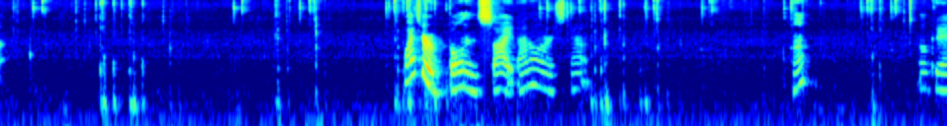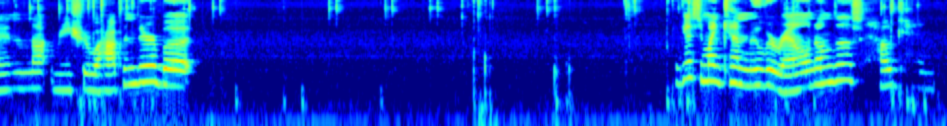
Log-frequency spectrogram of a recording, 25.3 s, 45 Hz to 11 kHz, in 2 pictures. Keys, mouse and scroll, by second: 1.4 ctrl+z, 1.8 ctrl+z, 2.3 g, 3.7 Tab, 4.0 right click, 4.3 g, 5.3 shift+f, 7.6 right click, 8.1 shift+f, 8.8 g, 10.1 Delete, 11.6 right click, 11.8 g, 13.2 right click, 13.4 right click, 13.9 shift+f, 14.5 ctrl+Tab, 15.5 right click, 17.1 shift+right click, 17.8 right click, 18.5 right click, 18.5 shift+right click, 18.9 r, 20.1 r, 21.6 shift+f, 23.4 r, 24.6 shift+f.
